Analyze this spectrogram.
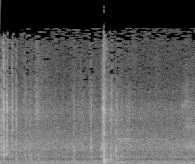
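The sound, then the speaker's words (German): Food drops onto the floor with a single short, muffled thud midway through, over a steady low mechanical hum with no talking. “Das war mein Essen, ist runtergefallen.”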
